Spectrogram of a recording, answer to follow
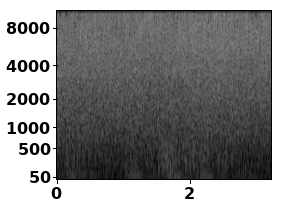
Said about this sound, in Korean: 순간 열대성 소나기가 예고도 없이 쏘아쏘아 쏟아졌다.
